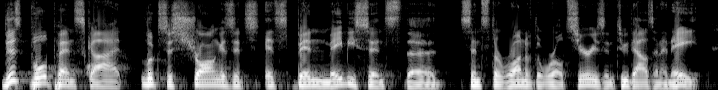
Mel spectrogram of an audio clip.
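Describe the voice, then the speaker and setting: A man's voice: lowish voice, measured pace, hardly any pauses, a little mellow. A man hosting a casual sports talk show, conversational and opinionated as he interviews a guest.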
